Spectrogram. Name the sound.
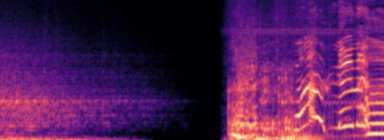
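lion roaring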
